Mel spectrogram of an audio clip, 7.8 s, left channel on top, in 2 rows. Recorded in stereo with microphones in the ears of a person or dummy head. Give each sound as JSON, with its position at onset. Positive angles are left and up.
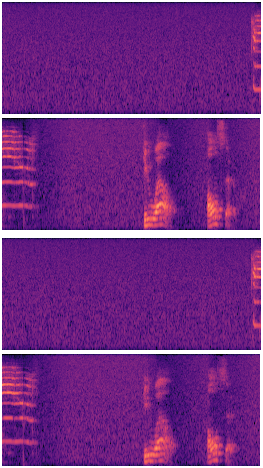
{"t": 3.7, "sound": "a cat meowing", "side_deg": 5, "distance_m": 2.0}
{"t": 6.0, "sound": "a man speaking", "side_deg": 50, "distance_m": 2.0}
